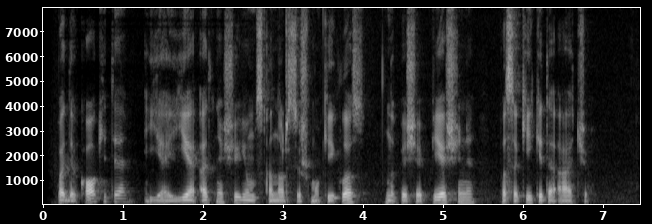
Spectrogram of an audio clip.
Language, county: Lithuanian, Vilnius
